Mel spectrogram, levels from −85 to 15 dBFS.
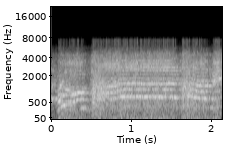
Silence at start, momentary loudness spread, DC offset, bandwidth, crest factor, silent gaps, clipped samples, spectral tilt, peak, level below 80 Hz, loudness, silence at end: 0 s; 2 LU; under 0.1%; 8 kHz; 8 dB; none; under 0.1%; -3.5 dB/octave; 0 dBFS; -34 dBFS; -7 LUFS; 0 s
